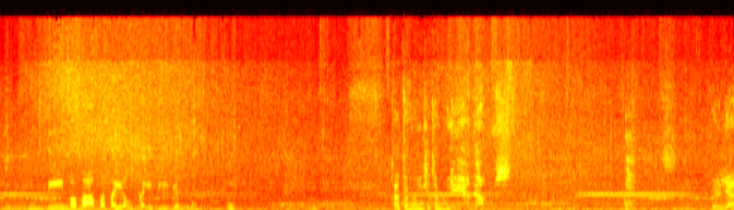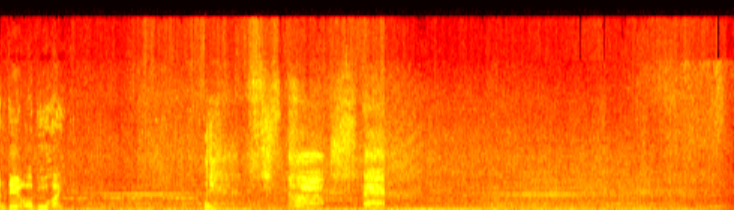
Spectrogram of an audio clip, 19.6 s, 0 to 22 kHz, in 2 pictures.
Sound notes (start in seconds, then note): 3.8 ominous music playing; 12.4 grunting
